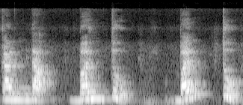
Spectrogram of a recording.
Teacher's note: ನ ಅಕ್ಷರ ಬರ್ತಾ ಇದೆ ಯಾಕೆಂದರೆ ಸೊನ್ನೆ ಮುಂದೆ ಇರುವಂತಹ ಅಕ್ಷರ ಬಂದು ತ ಅಕ್ಷರ ಬಂದು ತ ವರ್ಗಕ್ಕೆ ಸೇರಿರೋದ್ರಿಂದ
